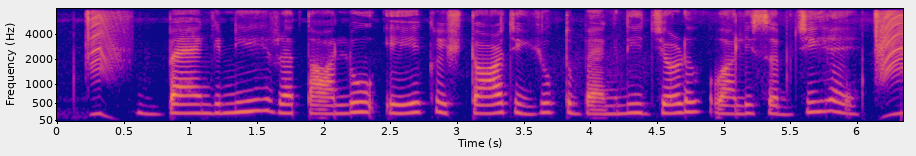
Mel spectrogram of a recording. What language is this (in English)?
Hindi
